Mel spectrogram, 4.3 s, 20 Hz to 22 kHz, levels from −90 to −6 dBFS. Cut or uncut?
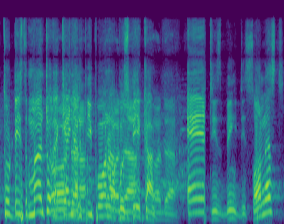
cut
